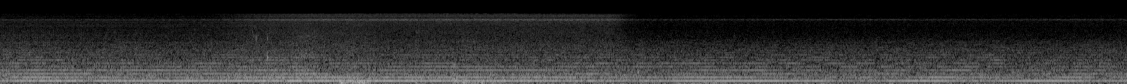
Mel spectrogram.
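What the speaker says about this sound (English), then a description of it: "I'm testing out this new aircraft. Just on a takeoff and landing at St." Steady engine drone of a new aircraft taking off at St. Barth's in Microsoft Flight Simulator 2024 on PS5, a constant hum with tonal bands and a rushing wash that thins midway, no talking.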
